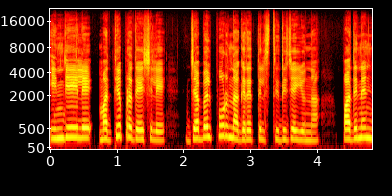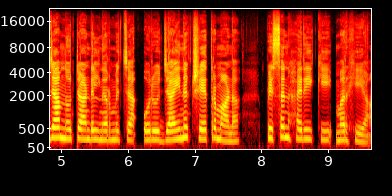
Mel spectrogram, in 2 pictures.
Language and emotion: Malayalam, neutral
